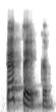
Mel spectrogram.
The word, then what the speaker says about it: peteca: Então, ó, peteca. Peteca, a gente tem aqui a última sílaba e tem a penúltima sílaba e tem a antepenúltima sílaba, né? São 3 sílabas. Para ela ser paroxítona, a sílaba tônica dela vai ser a penúltima. Peteca. Olha só. Penúltima.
